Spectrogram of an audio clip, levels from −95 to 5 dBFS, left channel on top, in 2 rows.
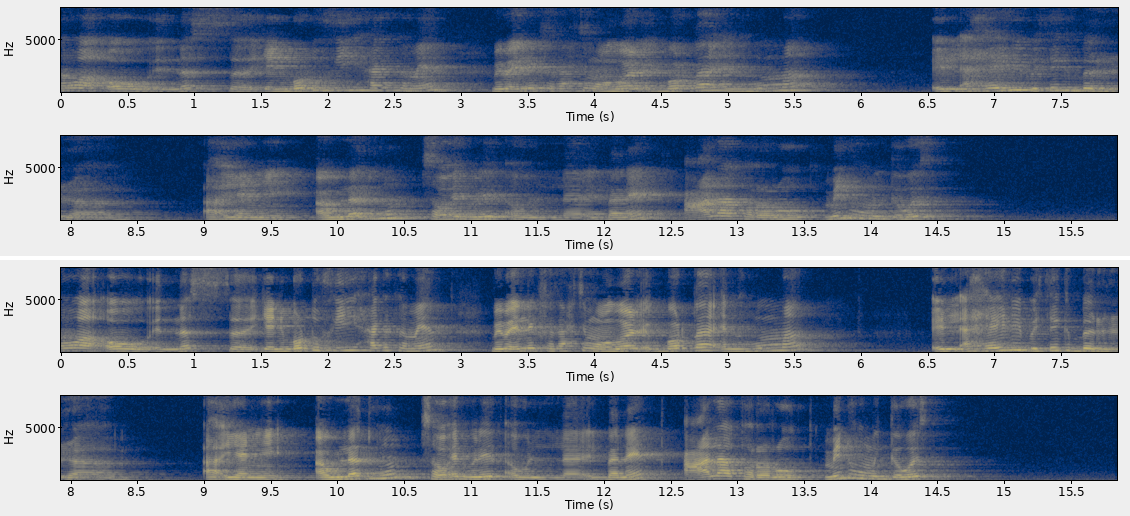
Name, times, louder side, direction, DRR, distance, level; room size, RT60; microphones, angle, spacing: voice 1, 0.0-5.7 6.5-8.5 9.0-14.5, right 5 dB, 45° right, 8 dB, 0.3 m, -30 dB
7.9 x 3.1 x 4.4 m, 1.1 s
head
